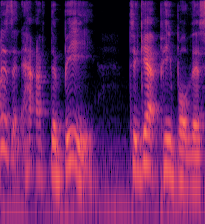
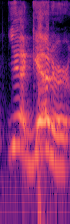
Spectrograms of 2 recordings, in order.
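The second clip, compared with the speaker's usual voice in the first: mock cheering; 4 semitones higher, 8 dB louder than usual. Mocking cheering viewers.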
